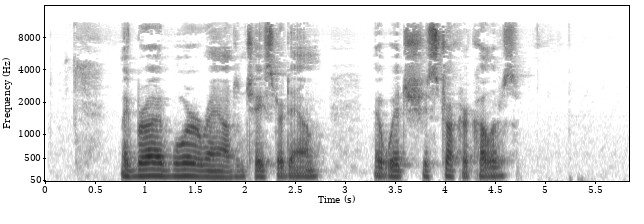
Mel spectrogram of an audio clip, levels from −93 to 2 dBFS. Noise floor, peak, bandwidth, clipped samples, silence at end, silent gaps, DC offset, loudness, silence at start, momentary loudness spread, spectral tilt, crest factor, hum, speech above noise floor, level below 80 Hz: -68 dBFS; -4 dBFS; 11.5 kHz; under 0.1%; 1.1 s; none; under 0.1%; -23 LUFS; 0.35 s; 12 LU; -5 dB/octave; 20 dB; none; 45 dB; -60 dBFS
